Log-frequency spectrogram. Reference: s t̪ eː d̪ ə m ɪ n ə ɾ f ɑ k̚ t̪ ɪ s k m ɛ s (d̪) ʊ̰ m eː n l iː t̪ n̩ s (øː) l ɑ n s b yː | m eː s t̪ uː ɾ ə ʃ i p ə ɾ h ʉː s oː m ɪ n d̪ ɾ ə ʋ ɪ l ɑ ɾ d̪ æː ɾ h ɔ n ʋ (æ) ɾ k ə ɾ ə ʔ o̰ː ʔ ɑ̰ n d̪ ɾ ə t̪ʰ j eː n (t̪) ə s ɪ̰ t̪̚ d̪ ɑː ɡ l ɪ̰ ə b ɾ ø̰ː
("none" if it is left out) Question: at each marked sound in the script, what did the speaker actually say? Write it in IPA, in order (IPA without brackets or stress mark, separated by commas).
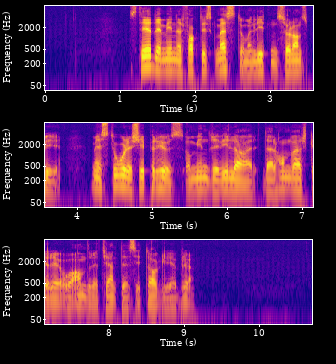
t̪, øː, æ, t̪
